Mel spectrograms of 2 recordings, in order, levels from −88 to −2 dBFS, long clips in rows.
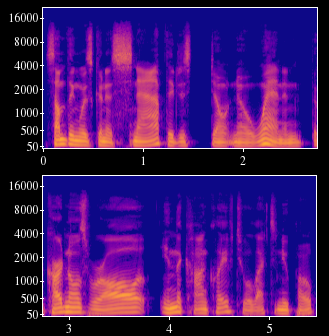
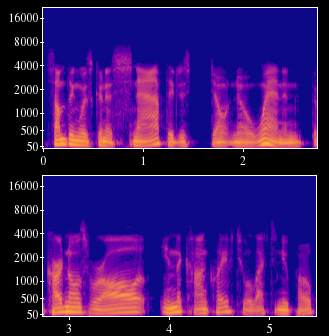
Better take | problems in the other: first | muffled; very; fading above 3.5 kHz

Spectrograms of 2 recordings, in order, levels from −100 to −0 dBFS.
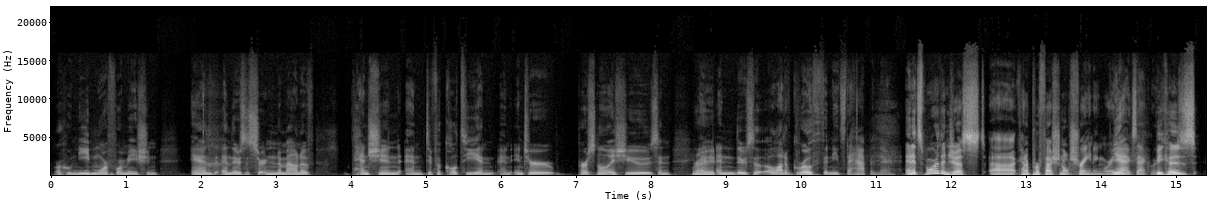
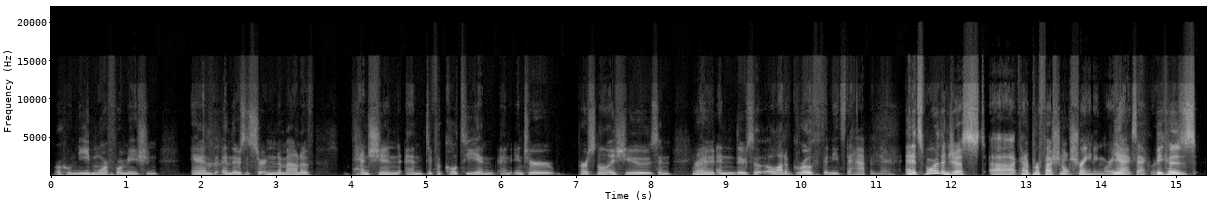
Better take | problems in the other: first | garbled, watery; slightly

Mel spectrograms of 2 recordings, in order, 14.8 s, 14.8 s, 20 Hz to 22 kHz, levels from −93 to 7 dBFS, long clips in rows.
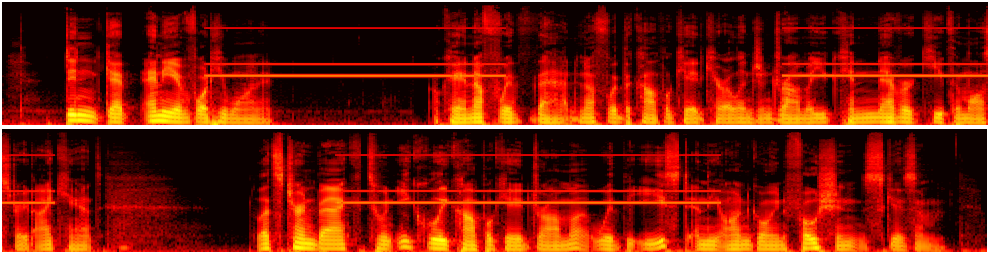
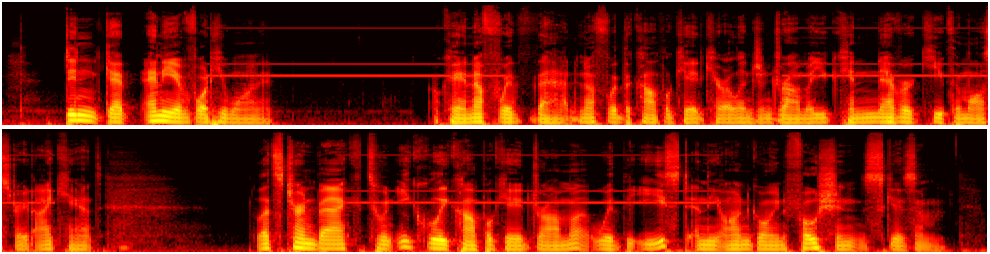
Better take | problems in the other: second | high-pitched whine; loud; from 1.5 to 4 s, from 6 to 8 s and from 10 to 13 s; 2 kHz, 9 dB below the speech; faint in the second

